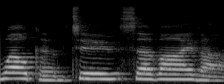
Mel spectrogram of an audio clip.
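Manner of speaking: flat, monotone host voice on one tone. Critiquing how the Survivor host speaks, the speaker imitates him: monotone JLP impression. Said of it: "you are a bit monotone".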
